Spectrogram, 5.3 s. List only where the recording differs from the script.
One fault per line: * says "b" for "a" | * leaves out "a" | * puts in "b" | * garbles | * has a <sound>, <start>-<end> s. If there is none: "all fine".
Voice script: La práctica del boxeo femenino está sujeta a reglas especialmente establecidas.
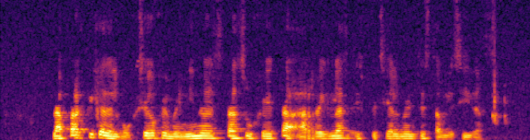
all fine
